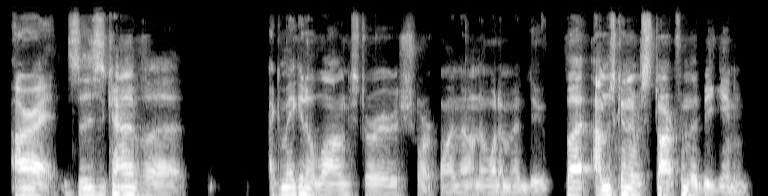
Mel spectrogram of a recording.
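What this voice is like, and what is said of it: Strong Nebraska American accent. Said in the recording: “Your accent is very strong. ... Nebraska. ... That explains the accent then.”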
